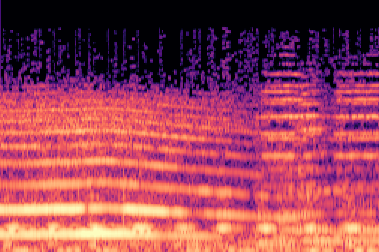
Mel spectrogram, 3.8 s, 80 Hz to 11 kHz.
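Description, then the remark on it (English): A Los Angeles police car siren wails loudly and steadily as the car speeds through downtown streets, its rising and falling tone sweeping without pause, with a low engine rumble underneath and no voices. “While traffic at one of Los Angeles' busiest intersections is jammed with a morbidly curious mob, car 11 screams through downtown streets.”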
